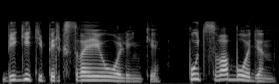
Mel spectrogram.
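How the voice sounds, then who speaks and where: A woman's voice: mid-range voice, expressive, normal speed, no room sound, natural voice. A woman playing a spiteful screaming young mother. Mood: furious. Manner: screaming insults. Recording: dull dry lo-fi recording.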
